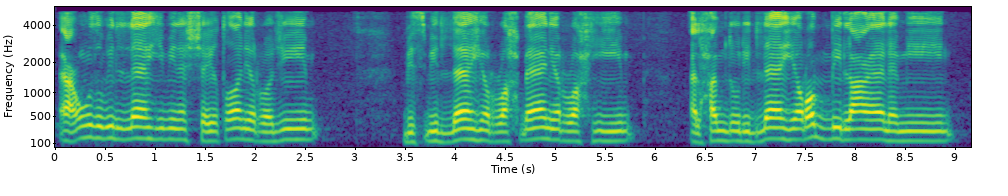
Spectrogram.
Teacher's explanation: قطع الجميع بأن تسكت على كل واحدة وتأخذ نفسا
